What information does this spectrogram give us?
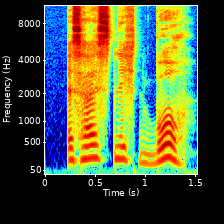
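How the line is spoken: Snapping. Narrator (German): schnauzt an

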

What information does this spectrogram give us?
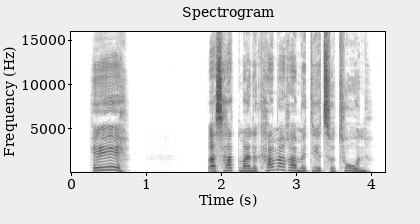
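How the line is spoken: Sad call. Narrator (German): ruft betrübt

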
